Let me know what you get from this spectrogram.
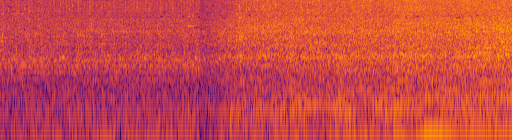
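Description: Chevrolet Spark's petrol engine running at idle, its revs climbing to a higher steady speed about two to four seconds in.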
